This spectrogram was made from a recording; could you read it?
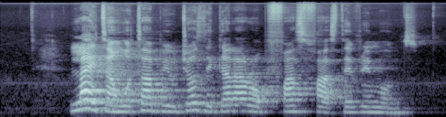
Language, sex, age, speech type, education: Nigerian Pidgin, female, 30-45, spontaneous, tertiary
